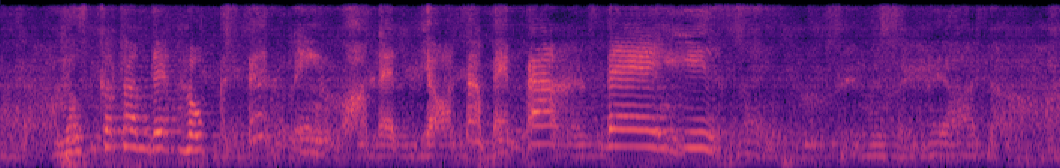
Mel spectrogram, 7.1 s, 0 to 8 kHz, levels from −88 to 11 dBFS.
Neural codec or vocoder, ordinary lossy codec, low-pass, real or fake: codec, 24 kHz, 0.9 kbps, WavTokenizer, small release; none; 7.2 kHz; fake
